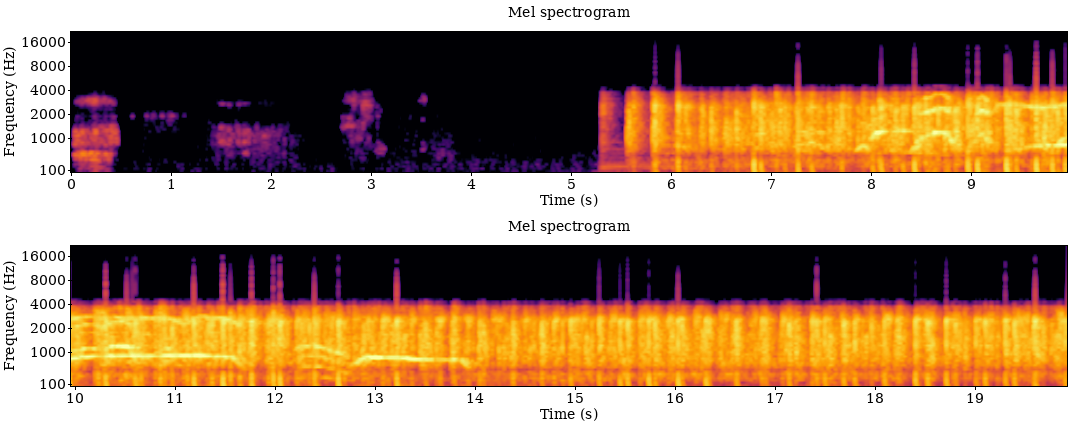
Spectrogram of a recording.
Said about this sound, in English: We're going to give a round of applause for everybody for listening today. I really appreciate you guys.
